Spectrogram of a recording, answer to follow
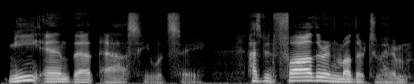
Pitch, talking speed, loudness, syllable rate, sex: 125 Hz, 205 wpm, -19 LUFS, 4.6 syllables/s, male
